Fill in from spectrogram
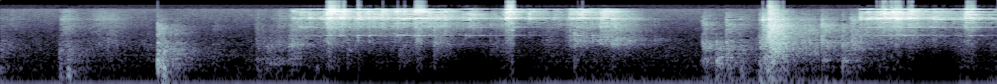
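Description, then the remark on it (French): An apartment door is unlatched and opened: a few sharp clicks and knocks, then long high-pitched creaking squeals as it swings, all over a steady low hum. “Lorsque Jean-Pierre ouvre la porte de son appartement, ça sent le renfermer.”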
